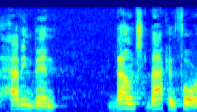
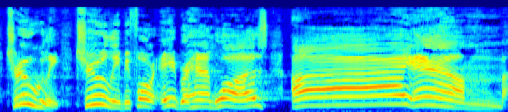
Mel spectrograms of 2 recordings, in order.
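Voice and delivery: proclaiming; 5 semitones higher, 4 dB louder, much slower than usual. Acted. Jesus declaring his divinity.

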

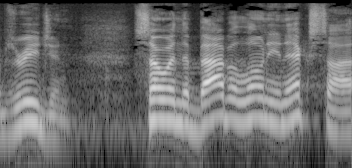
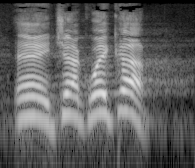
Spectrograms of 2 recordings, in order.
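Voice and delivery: louder, higher wake-up call; surviving soldier calling to his dead tentmate, raised and urgent; calling to wake a friend; 5 semitones higher, 5 dB louder, slower than usual. Retold or imitated. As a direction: shake a sleeping buddy awake with your voice. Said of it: "he looked over and he said".

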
